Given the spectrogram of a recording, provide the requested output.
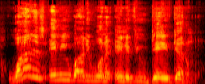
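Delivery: ordinary talk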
